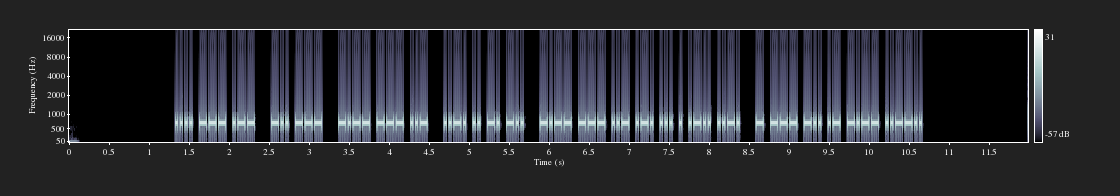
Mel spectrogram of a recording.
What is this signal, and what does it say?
Morse code, heard as a keyed tone, about 40 wpm, 700 Hz. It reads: HOW DO YOU FIND YOURSELF TODAY?
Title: Sentences from Top 1000 Words - Review Part 4 - 40wpm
